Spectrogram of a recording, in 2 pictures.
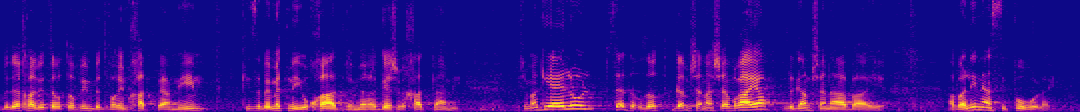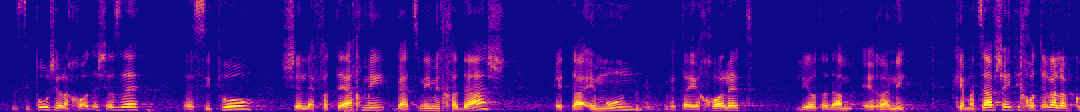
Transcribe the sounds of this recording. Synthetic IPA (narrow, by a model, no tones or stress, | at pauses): bed̪e̞ʁeχlaljo̞t̪e̞ʁt̪o̞vimbe̞d̪vaʁimaχad̚peamiim | kizebe̞ːme̞t̪me̞juχad̪veme̞ʁaɡe̞ʃbeχad̪̚peami | ʃemaɡiaelulbese̞de̞ʁzo̞t̪ɡamʃanaʃeavʁaajaveɡamʃanaːbaːjḛ | a̰valine̞asipuʁula̰j | sipuʁʃe̞laχo̞̰d̪e̞ʃaze̞ | asipuʁʃe̞lefate̞aχmibe̞at͡smimeχadaʃ | ethaʔemunveetaje̞χo̞le̞t | lijo̞tadameʁani | kemat͡savʃeait̪iχo̞teʁalavk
